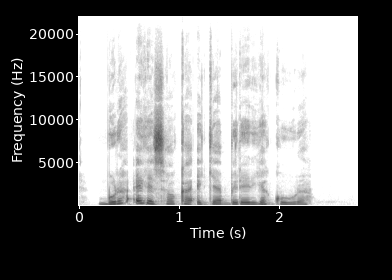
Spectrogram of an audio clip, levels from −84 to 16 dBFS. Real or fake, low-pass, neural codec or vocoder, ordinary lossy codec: real; none; none; none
